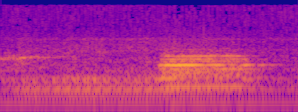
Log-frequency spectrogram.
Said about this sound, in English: Did you hear that whistle? Yeah. That's no traffic whistle. It sounded like one on a steamer.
